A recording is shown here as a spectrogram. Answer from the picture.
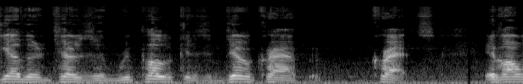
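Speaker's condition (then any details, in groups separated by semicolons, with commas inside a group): Slurred speech; still slurs words occasionally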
